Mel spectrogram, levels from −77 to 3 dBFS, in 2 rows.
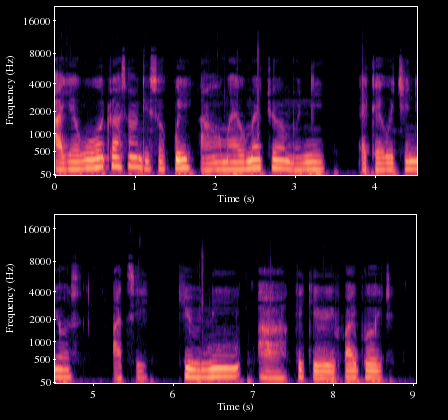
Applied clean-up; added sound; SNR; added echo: neural mask model RNNoise.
